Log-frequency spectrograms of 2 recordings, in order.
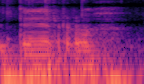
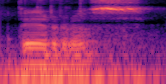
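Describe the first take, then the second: First: The word ends with a breathy h sound. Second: The word ends with a clear s sound.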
